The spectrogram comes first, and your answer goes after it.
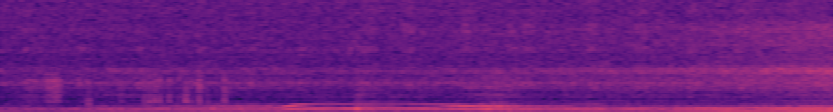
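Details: Low, drawn-out orange house cat call sweeping upward, holding a wavering level tone for over a second, then sliding down and fading, over a constant low rumble.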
